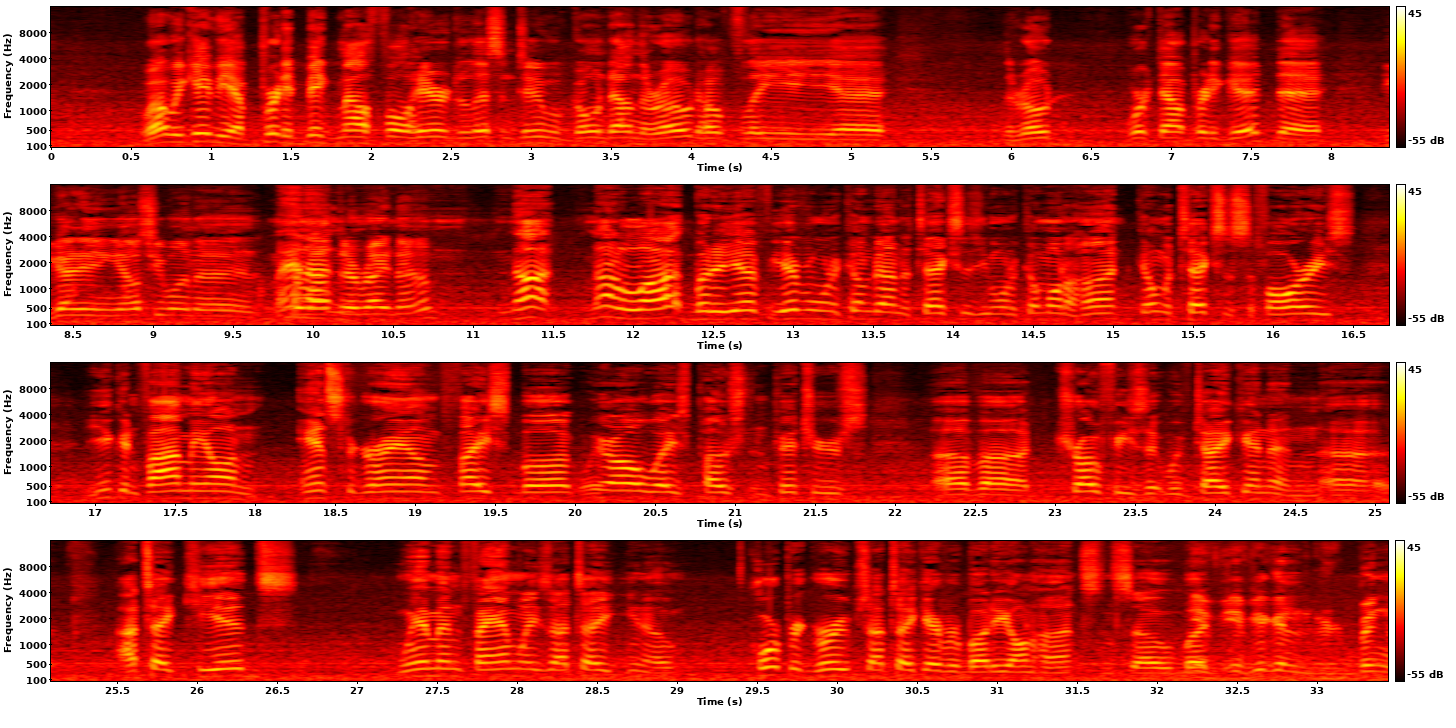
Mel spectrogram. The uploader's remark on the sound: As we cruise down the road. We are headed to the processors with our Axis deer so we took advantage of some road time to record.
